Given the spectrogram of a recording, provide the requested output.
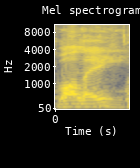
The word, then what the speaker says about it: Wale: Wale. W-A-L-E.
